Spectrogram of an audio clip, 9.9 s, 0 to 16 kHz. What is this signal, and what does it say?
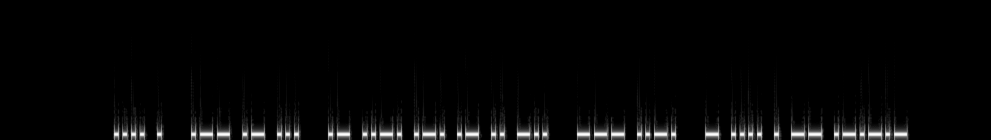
Morse code, heard as a keyed tone, about 28 wpm, 700 Hz. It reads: HE WAS AFRAID OF THEM.
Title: Sentences from Top 1500 Words 28wpm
